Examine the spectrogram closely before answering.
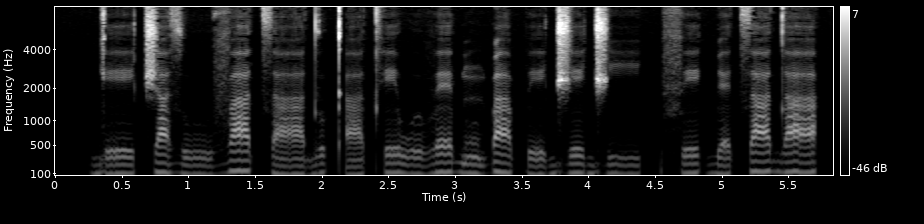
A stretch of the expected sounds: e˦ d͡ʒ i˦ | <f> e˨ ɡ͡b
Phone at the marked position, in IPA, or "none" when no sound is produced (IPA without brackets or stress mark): f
